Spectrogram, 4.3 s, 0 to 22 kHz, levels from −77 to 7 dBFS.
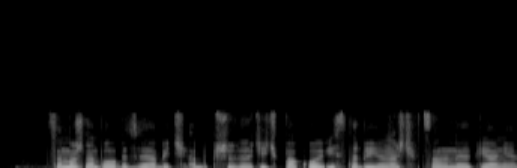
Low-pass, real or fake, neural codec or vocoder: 7.2 kHz; fake; codec, 16 kHz, 6 kbps, DAC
